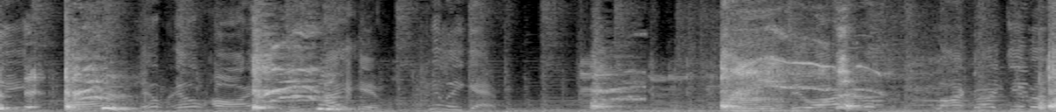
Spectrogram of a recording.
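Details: Adult woman with coughing fits gives several harsh, voiced cough and throat-clearing bursts over background music.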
